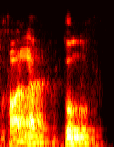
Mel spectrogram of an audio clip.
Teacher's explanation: Boleh dibaca idgham menjadi khalaqkum. Jadi qafnya hilang menjadi kaf.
